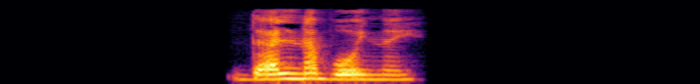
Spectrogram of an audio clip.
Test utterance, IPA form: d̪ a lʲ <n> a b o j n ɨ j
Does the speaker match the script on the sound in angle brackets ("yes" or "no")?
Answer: yes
